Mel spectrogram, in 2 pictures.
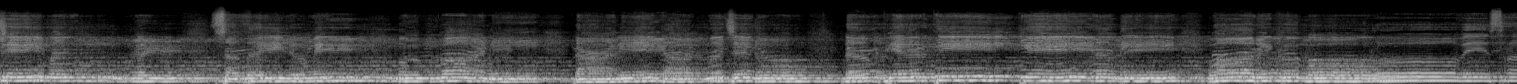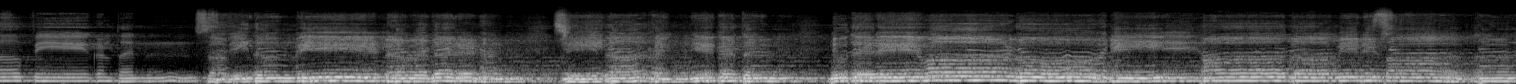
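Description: A man's solo liturgical chant in the Syriac Orthodox tradition, sung into a microphone in long, flowing melodic phrases with brief breaks for breath.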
